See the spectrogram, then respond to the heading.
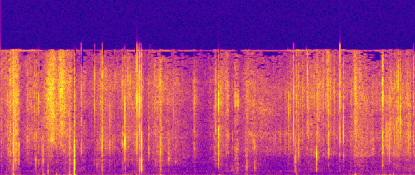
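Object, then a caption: Paper tea bag sachet. A small, green-printed paper tea bag sachet, flattened and folded, is rubbed and crinkled between the fingertips. It gives soft, dry crinkling rustles broken by a few sharper, brighter crackles and dull low taps. The whole sound stays quiet and close.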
